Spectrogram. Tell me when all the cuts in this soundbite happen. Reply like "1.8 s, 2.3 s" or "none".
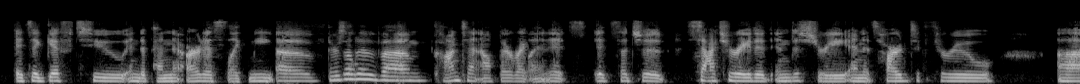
2.7 s, 3.2 s, 3.6 s, 4.3 s, 5.3 s, 6.8 s, 9.2 s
